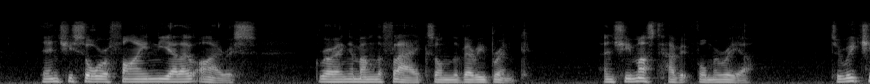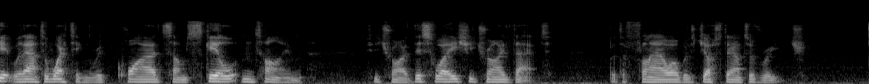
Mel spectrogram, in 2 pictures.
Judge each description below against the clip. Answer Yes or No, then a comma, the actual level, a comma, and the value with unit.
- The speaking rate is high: No, average, 165 wpm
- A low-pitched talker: Yes, low, 115 Hz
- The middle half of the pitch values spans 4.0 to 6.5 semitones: No, average, 2.9 semitones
